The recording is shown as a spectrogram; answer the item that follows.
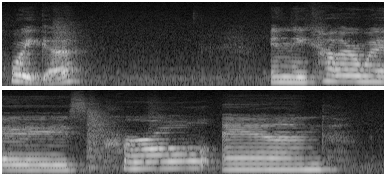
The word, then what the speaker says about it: Hoiga: I don't know how to pronounce it. Well, I guess it Hoiga.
